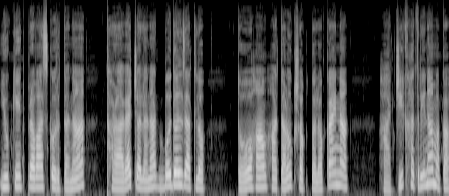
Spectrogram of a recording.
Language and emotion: Goan Konkani, fearful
